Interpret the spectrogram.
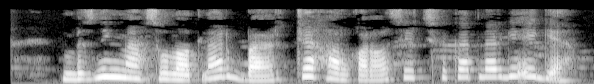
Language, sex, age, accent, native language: Uzbek, female, 25-34, Andijon, Uzbek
